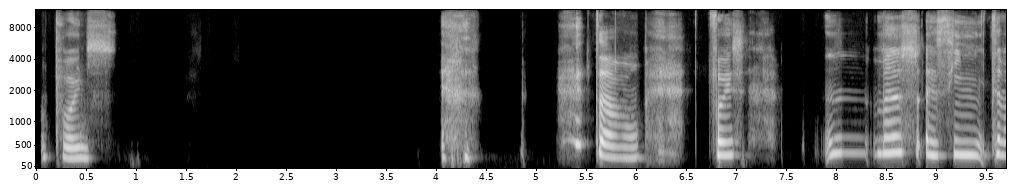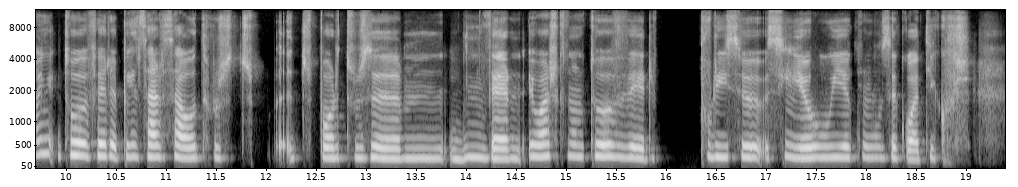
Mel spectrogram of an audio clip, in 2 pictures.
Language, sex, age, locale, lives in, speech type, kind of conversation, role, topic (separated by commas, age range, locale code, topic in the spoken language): Portuguese, female, 20-24, pt-PT, Portugal, conversation, unstructured, none, Você escolheria passar um dia praticando esportes aquáticos ou um dia praticando esportes de inverno?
